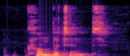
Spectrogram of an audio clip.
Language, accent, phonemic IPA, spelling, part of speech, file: English, Southern England, /ˈkɒm.bə.tənt/, combatant, noun / adjective, LL-Q1860 (eng)-combatant.wav
- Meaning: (noun) A person engaged in combat, often armed; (adjective) 1. Contending; disposed to contend 2. Involving combat 3. Alternative form of combattant (“in heraldry: in a fighting position”)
